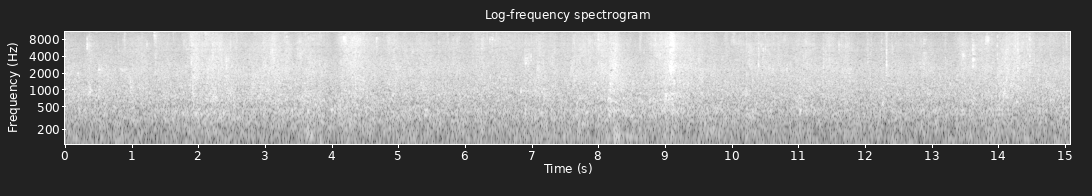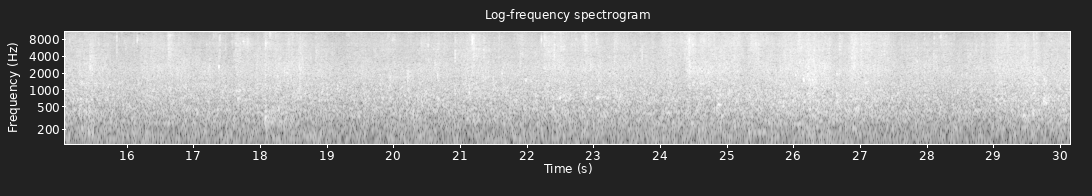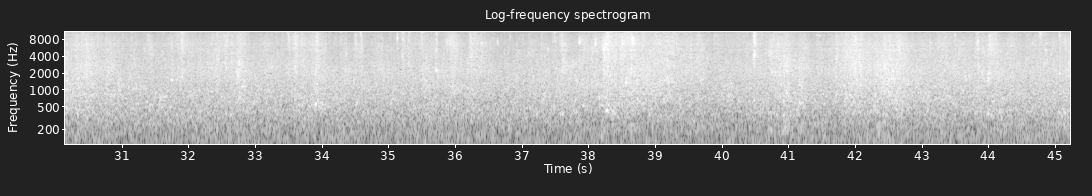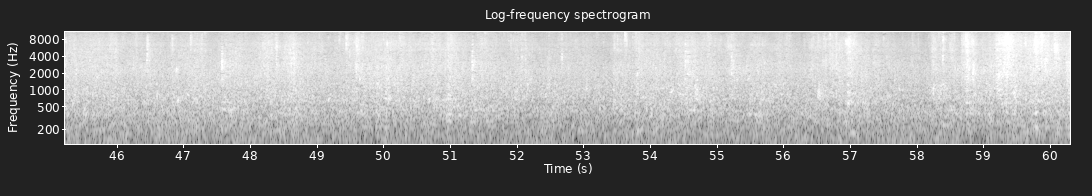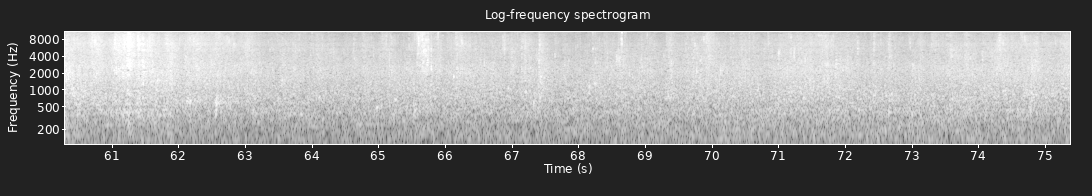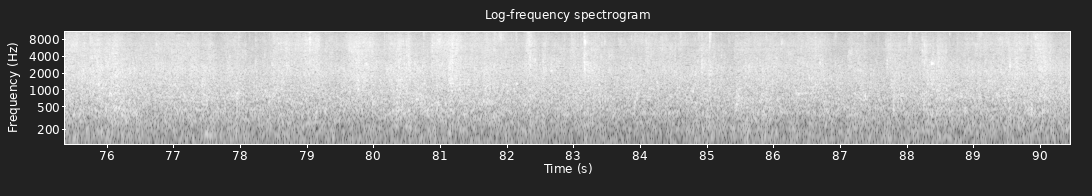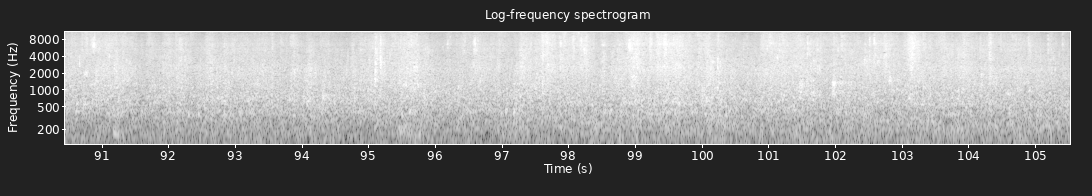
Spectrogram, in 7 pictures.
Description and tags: on the dam of the Möhne Reservoir
Recording of the waves from one of the two houses on the dam of the Moehne reservoir. I had to shelter there, as the wind was too strong otherwise to do a decent recording. AT835ST microphone and Oade FR-2le recorder.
